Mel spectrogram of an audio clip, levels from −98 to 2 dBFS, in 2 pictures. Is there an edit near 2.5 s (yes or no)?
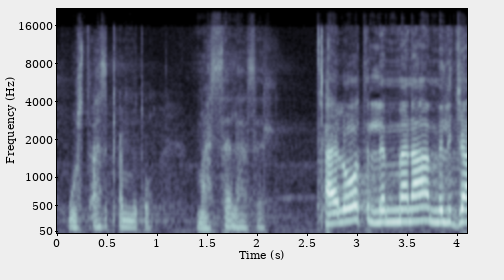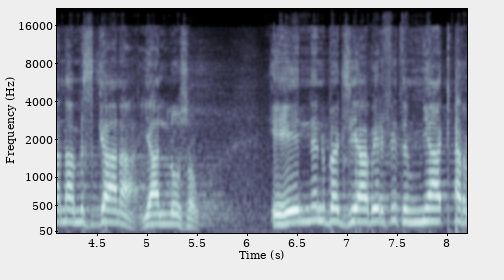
yes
